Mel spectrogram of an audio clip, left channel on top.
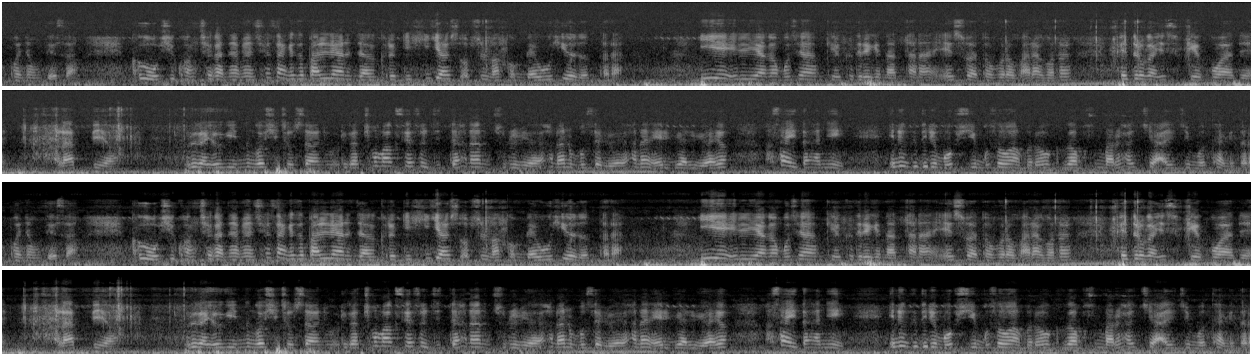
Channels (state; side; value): noise; left; hiss, 10 dB below the sound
